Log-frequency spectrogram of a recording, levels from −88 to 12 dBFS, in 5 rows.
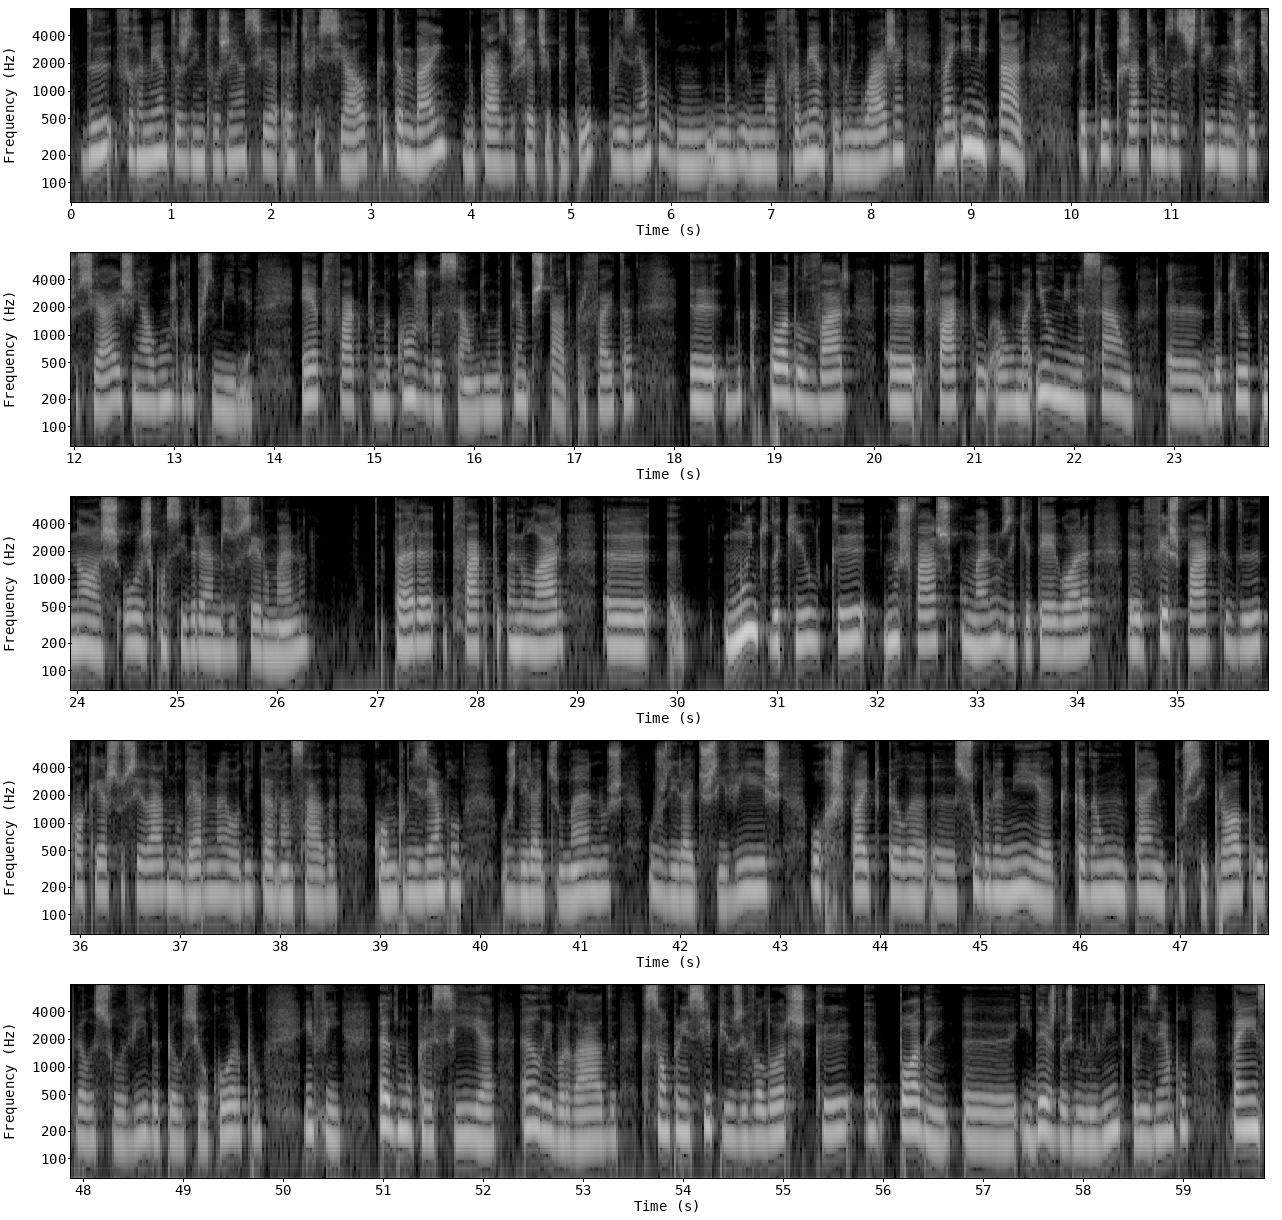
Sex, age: female, 40-59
